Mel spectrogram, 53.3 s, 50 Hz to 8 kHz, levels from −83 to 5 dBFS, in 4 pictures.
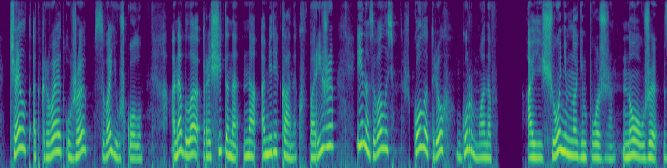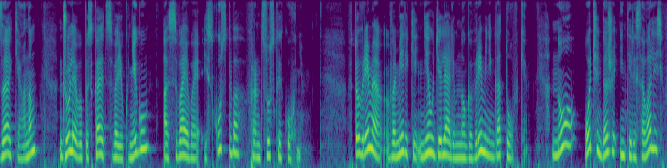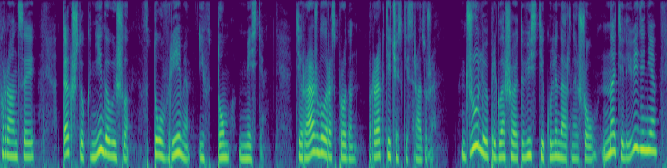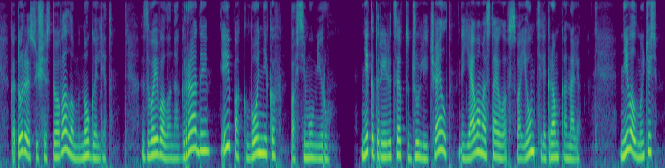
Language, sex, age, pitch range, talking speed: Russian, female, 10-29, 185-245 Hz, 105 wpm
